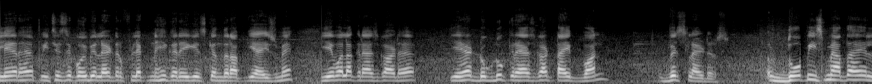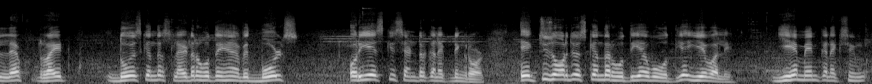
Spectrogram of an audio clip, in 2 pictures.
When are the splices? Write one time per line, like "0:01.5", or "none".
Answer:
0:03.2
0:07.6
